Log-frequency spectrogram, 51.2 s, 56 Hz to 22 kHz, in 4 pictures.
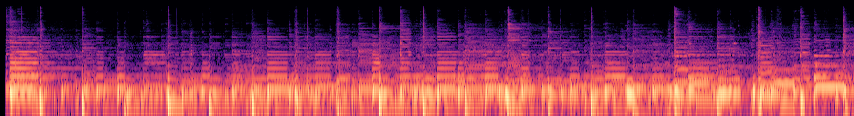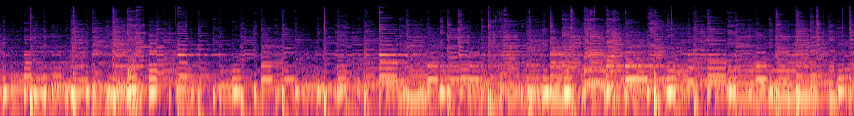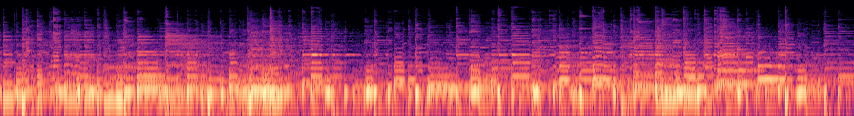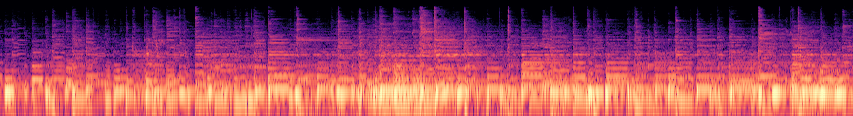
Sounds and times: Music: 0.0 - 51.2.

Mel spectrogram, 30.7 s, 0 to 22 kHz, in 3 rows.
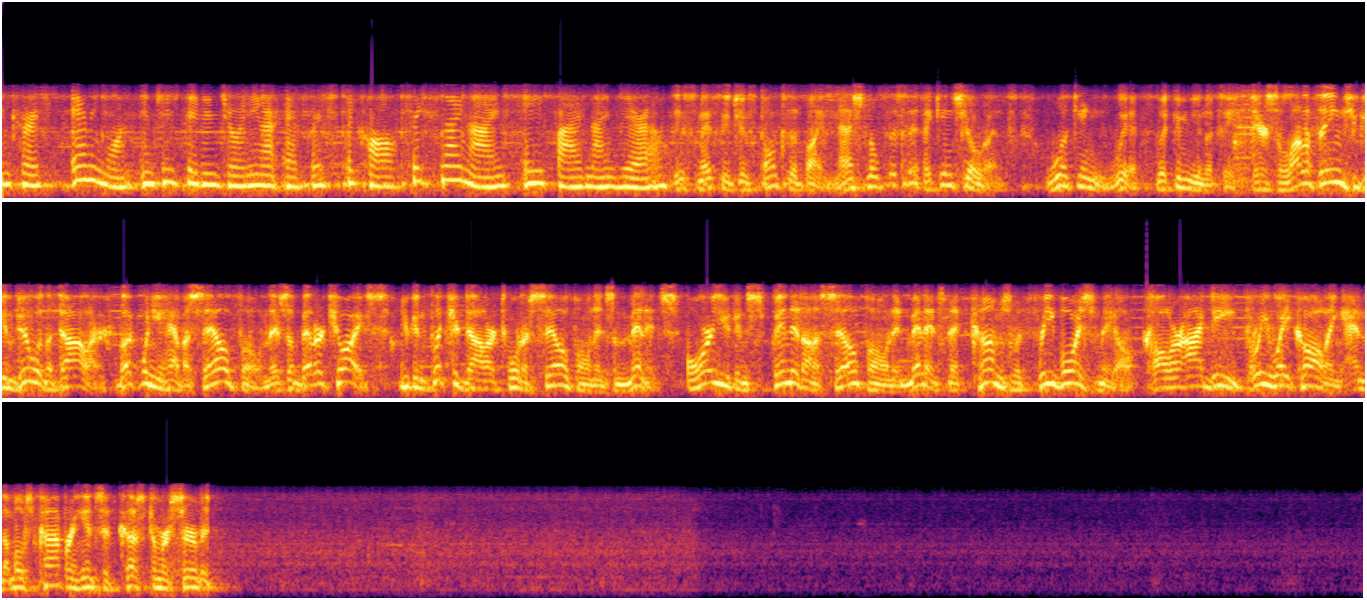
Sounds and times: Music: 0.0 - 7.5, 9.0 - 22.0
Radio: 0.0 - 22.2
Speech: 0.0 - 22.2.

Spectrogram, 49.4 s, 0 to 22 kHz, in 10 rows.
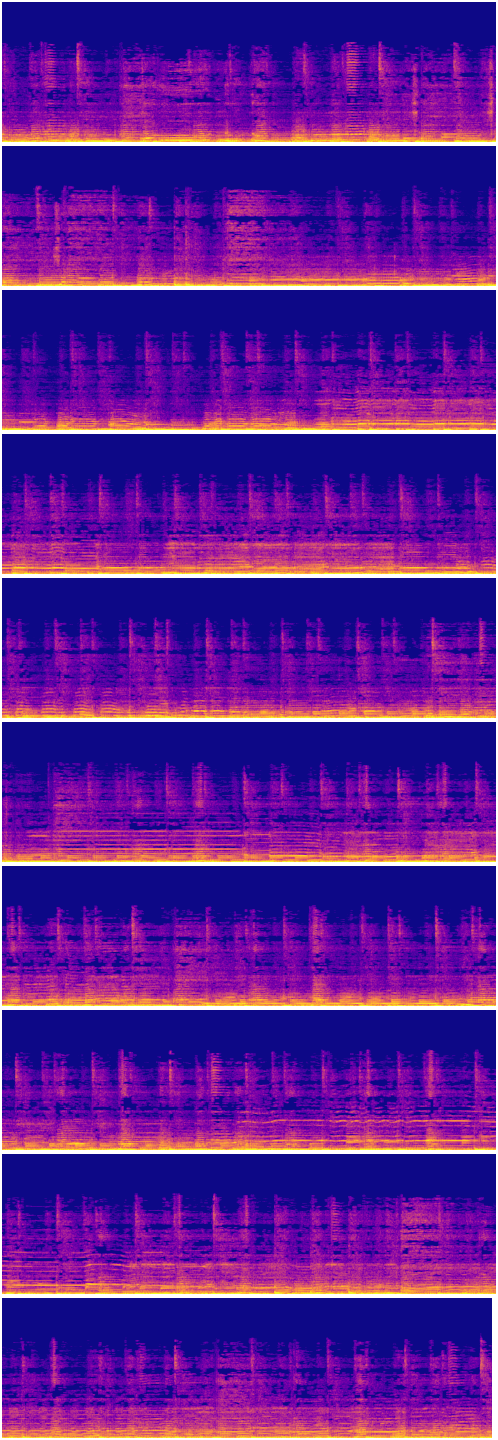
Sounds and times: Blues: 0.0 - 49.3.

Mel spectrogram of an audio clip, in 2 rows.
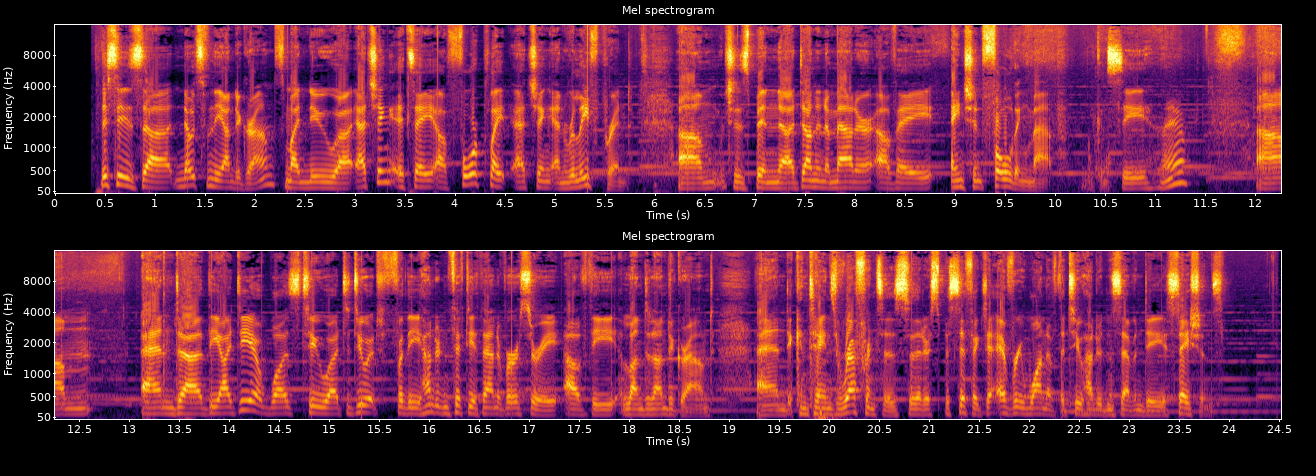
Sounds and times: Speech: 0.4 - 11.4, 12.0 - 24.0
Music: 0.4 - 24.5.

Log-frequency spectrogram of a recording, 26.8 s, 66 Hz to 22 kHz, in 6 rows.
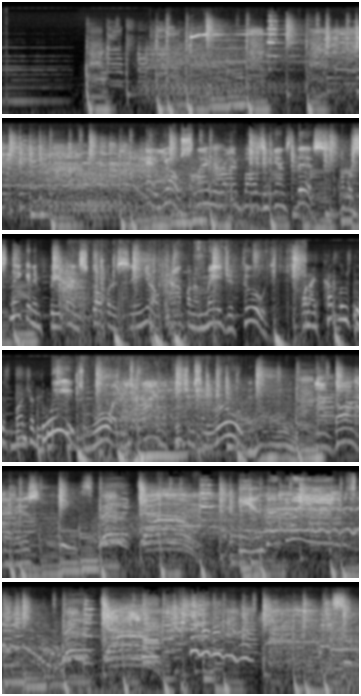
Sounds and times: Music: 0.0 - 26.7.

